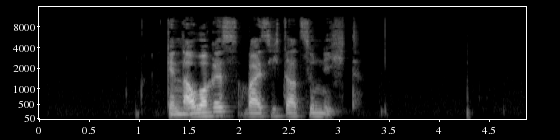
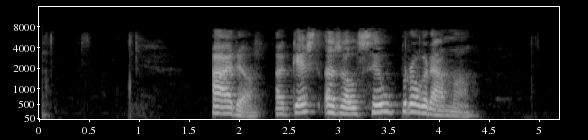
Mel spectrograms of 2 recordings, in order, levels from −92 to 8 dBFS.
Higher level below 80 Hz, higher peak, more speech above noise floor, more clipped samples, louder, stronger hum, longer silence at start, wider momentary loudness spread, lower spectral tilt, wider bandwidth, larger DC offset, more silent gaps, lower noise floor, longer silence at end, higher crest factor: about the same, -74 dBFS vs -70 dBFS; about the same, -4 dBFS vs -6 dBFS; first, 58 dB vs 51 dB; neither; about the same, -25 LUFS vs -24 LUFS; neither; second, 1.3 s vs 1.75 s; first, 17 LU vs 11 LU; about the same, -4.5 dB/octave vs -3.5 dB/octave; first, 11.5 kHz vs 7.8 kHz; neither; neither; first, -83 dBFS vs -76 dBFS; first, 1.7 s vs 0.85 s; about the same, 24 dB vs 22 dB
